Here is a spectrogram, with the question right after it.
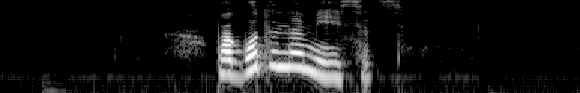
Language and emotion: Russian, positive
